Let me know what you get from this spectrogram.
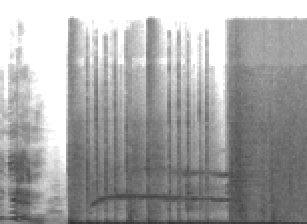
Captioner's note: screaming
